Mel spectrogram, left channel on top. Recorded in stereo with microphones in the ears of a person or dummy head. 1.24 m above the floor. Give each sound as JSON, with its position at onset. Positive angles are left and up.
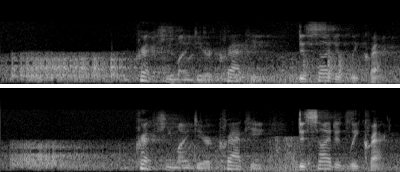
{"t": 1.4, "sound": "a man speaking", "side_deg": -20, "distance_m": 1.4}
